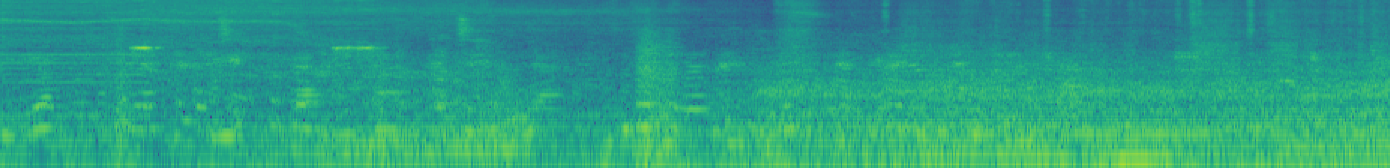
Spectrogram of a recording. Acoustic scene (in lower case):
bus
